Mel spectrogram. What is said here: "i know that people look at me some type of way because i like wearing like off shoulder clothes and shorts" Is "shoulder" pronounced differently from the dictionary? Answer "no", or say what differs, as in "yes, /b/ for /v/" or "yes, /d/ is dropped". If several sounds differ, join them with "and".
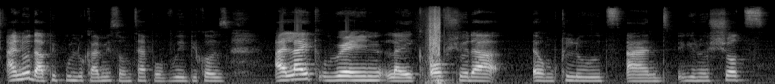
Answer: yes, /l/ is dropped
